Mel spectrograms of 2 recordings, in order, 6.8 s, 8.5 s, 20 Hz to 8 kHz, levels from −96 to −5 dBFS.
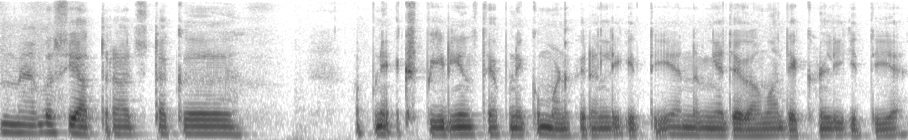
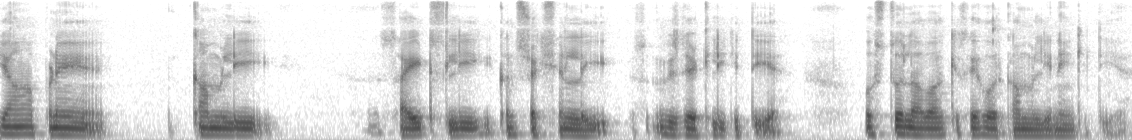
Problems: background sounds at intervals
